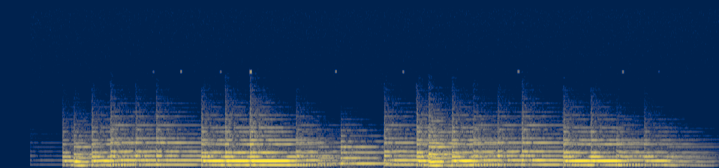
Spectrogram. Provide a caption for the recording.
Mary had a little lamb sad/creepy version
Mary had a little lamb in sad version using cello and piano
